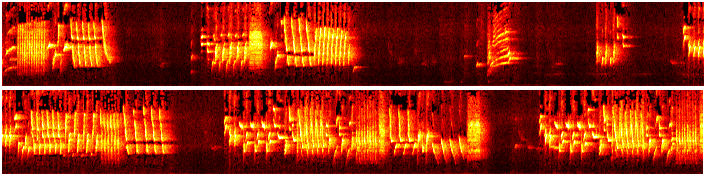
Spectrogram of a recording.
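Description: European goldfinch singing. It sings in bouts of a few seconds of fast, high twittering and trills, with pauses of a second or two between them, and two short notes on their own near the middle.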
